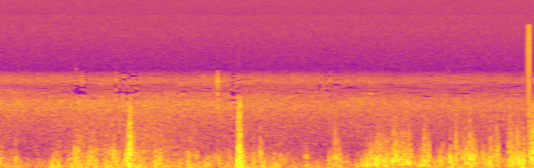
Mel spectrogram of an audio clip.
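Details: Low rumbling, wind-like handling noise with a few soft knocks and clicks, and no animal call.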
